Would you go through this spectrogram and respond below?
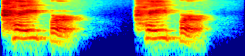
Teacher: pay is the stressed syllable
